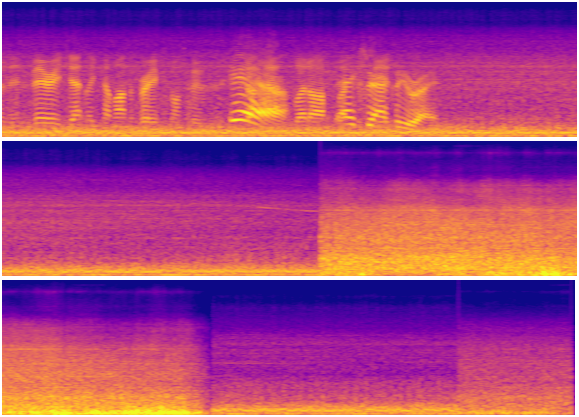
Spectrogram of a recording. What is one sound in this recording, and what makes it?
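A jet engine hums steadily inside a cockpit.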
